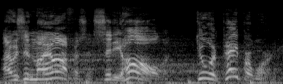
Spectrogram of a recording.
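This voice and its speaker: A man playing a middle-aged brawling mayor in a video game, gruff, blunt and combative. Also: very high voice, huge pitch swings, fairly quick, bright, forceful tone, exaggerated voice. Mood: bewildered, gruff. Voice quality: gruff, gravelly. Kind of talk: video game fighter acting. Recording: music behind. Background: game music.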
